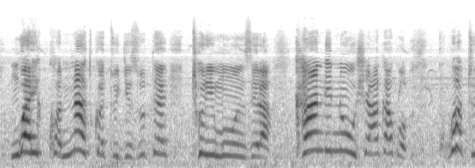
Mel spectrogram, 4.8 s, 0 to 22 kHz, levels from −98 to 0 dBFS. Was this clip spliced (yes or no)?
no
